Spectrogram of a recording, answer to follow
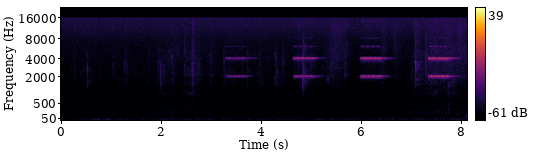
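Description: Electronic alarm beeping four times, evenly spaced a little over a second apart and louder with each beep: a timer going off to mark the end of the hour.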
